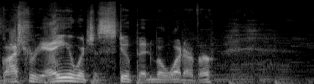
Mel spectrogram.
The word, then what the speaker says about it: Glastrier: I say Glastrier, but apparently it's supposed to be pronounced Glastrier, which is stupid, but whatever.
